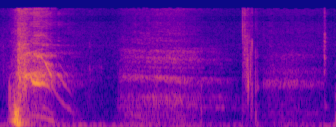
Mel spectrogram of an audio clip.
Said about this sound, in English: I'm going to sneeze.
